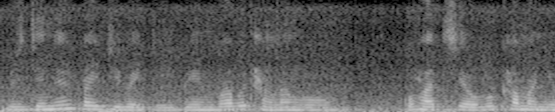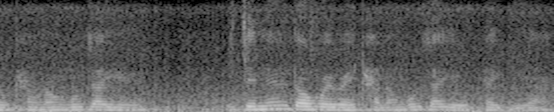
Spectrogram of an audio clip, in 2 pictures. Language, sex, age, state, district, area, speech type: Bodo, female, 45-60, Assam, Kokrajhar, urban, spontaneous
